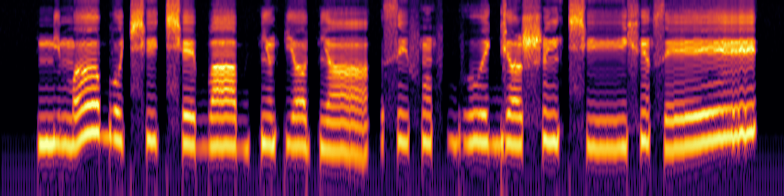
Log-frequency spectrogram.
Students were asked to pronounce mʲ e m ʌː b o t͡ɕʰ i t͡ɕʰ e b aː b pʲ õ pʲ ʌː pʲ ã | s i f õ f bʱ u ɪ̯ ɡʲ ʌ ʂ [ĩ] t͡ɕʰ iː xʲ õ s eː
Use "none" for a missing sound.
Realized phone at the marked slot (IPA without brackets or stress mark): ĩ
